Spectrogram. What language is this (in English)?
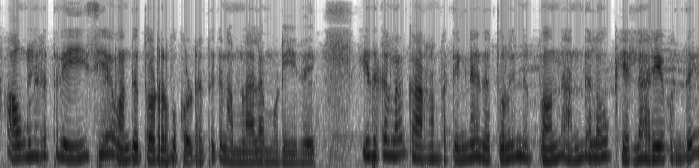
Tamil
